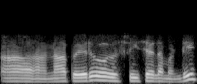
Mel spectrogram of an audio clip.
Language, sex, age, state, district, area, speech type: Telugu, male, 18-30, Andhra Pradesh, Visakhapatnam, urban, conversation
